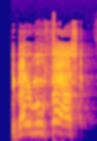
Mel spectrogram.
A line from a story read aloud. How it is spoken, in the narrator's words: Frederico called out on the sound system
